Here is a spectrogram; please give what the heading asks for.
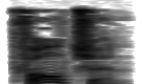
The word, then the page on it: falchion: British English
